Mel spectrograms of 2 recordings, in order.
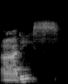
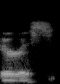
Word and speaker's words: Aris: with out of Greece technically it's pronounced Odis you know we do sort of the Americanized arys it's another form of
